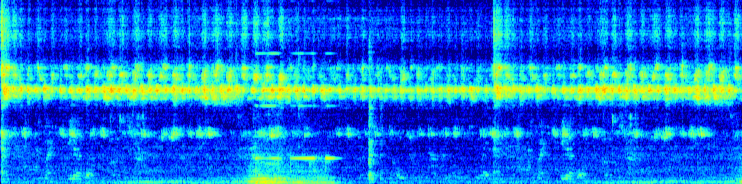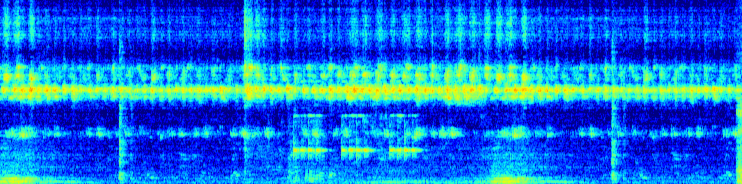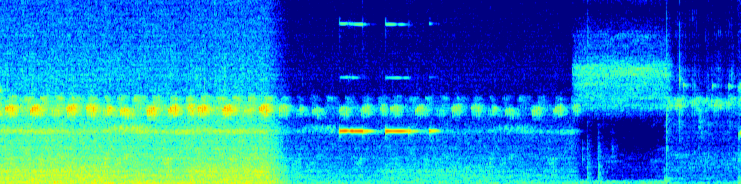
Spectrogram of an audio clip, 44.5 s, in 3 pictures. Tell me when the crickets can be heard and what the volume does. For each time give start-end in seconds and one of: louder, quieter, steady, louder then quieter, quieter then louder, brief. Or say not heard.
0.0-44.4 quieter.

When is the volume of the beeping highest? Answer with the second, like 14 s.
37 s.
